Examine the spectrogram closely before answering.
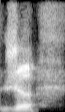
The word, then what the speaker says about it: je: So in a one-syllable word like je, it's automatically the end of a syllable, so it's je.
